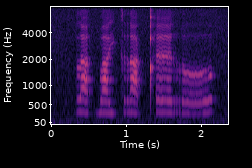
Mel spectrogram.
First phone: p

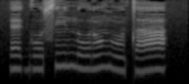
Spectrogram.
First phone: ɛ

